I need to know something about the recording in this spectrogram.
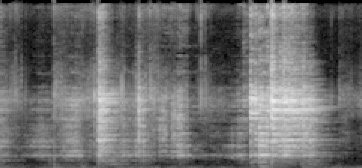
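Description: Thin steel cookie-tin lid clanking as a magnet snaps onto it, twice: a lighter clink a little past half a second in, then a louder clank near the end that rings on briefly. The steel's pull on the magnet is the problem that keeps this magnetic Stirling engine from working.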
